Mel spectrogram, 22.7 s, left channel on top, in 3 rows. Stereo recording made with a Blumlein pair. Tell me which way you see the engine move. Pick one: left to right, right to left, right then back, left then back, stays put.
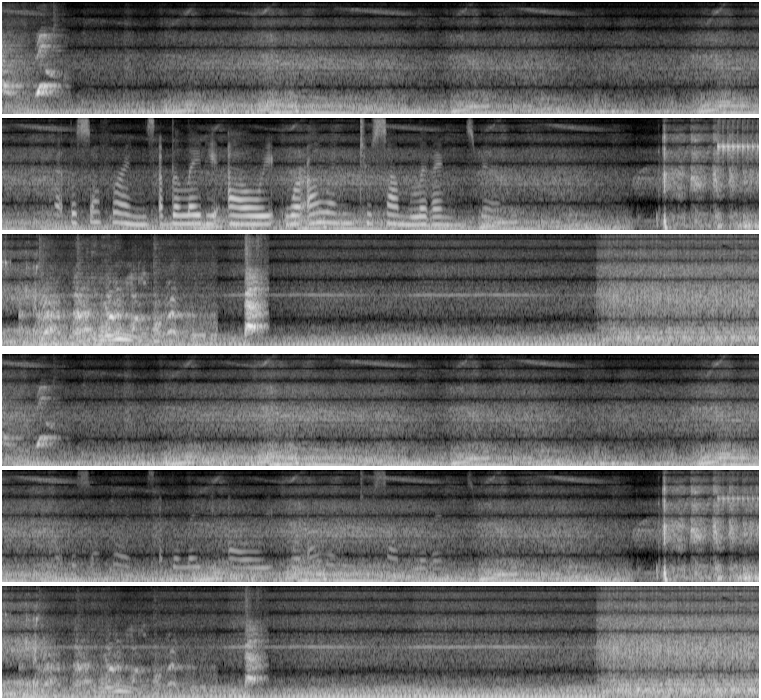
stays put.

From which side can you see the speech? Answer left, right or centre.
left.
